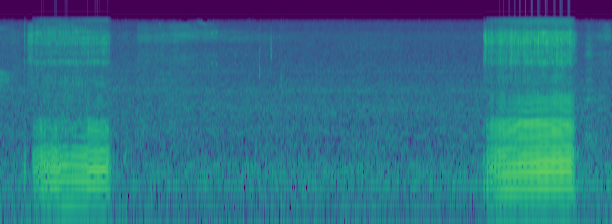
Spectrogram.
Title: Snoring puppy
